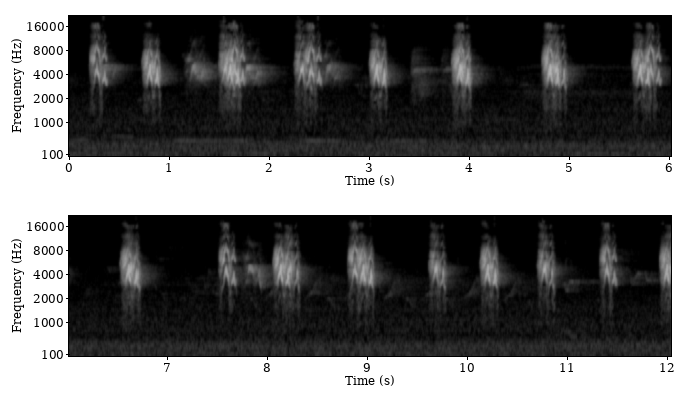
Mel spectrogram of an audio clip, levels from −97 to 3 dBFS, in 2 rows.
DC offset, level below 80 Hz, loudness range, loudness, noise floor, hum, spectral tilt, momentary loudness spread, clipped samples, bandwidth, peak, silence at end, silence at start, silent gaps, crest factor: under 0.1%; -88 dBFS; 3 LU; -27 LUFS; -74 dBFS; none; 5.5 dB/octave; 17 LU; under 0.1%; 17.5 kHz; -8 dBFS; 0 s; 0.2 s; none; 24 dB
